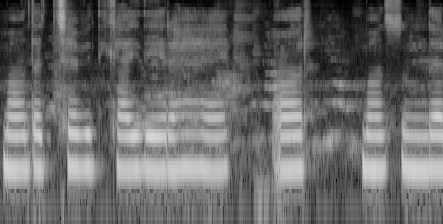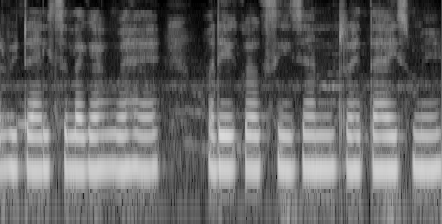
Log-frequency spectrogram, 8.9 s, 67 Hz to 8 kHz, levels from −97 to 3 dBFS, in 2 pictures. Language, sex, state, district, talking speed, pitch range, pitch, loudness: Hindi, female, Chhattisgarh, Kabirdham, 120 wpm, 220-225 Hz, 220 Hz, -23 LUFS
